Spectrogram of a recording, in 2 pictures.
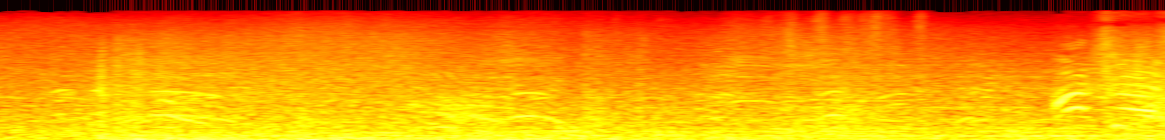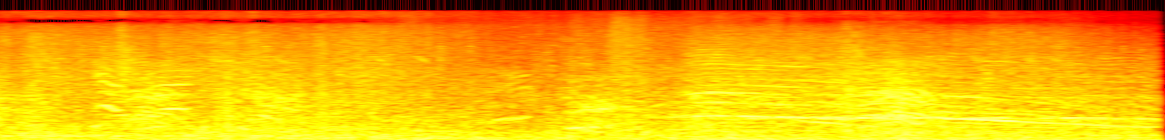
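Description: Waves rush and splash against a ship's hull.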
